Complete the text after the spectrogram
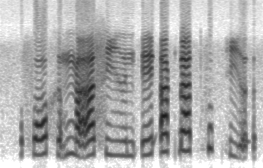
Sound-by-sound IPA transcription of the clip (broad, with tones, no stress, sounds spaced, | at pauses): f ɔ˨˦ x ə̰˧˥ m ŋ a̰ː˧˥ s i˧ ɣ ɨ˧ n ʔ e˨˦ ʔ a˦˥ k̚ ɗ a˦˥ t̚ f o˦˥ k̚ h ḭ˧˨ ə̯ ʔ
